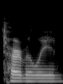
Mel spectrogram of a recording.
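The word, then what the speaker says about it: Termalaine: It was tourmaline, just spelled Tourmaline. like tourmaline. Tourmaline. Yeah. T-E-R... Tourmaline. T-E-R-M-A-L-A-I-N-E. Tourmaline. Oh, so not spelled like tourmaline, the stone.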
